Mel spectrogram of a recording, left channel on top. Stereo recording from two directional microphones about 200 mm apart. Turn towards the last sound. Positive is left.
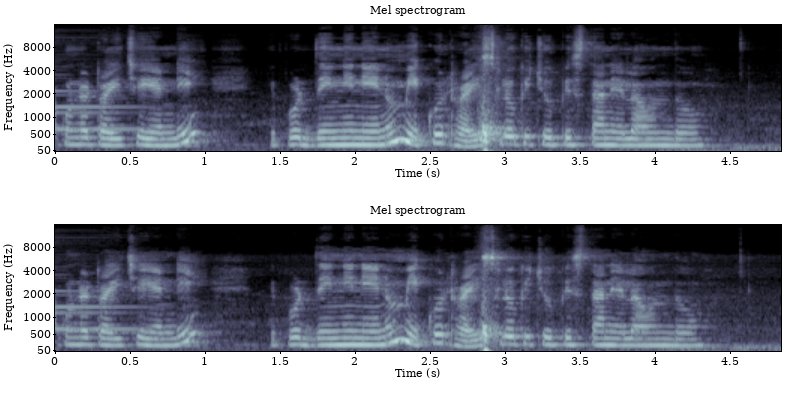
turn(degrees=15)  # may be behind; listen again after turning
